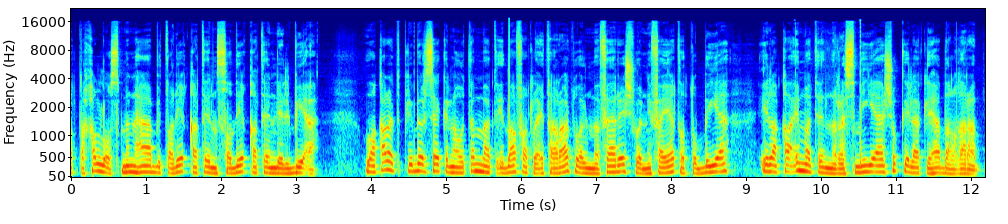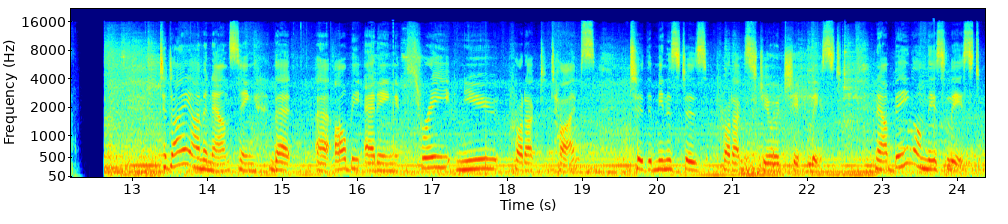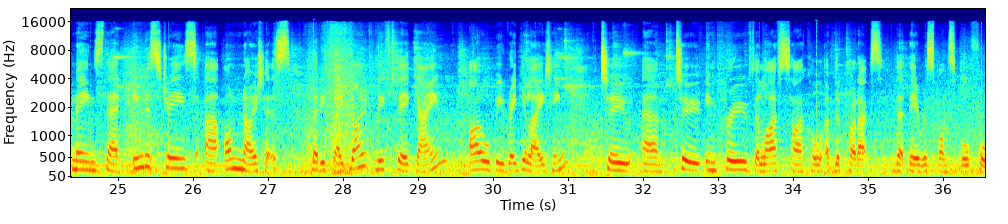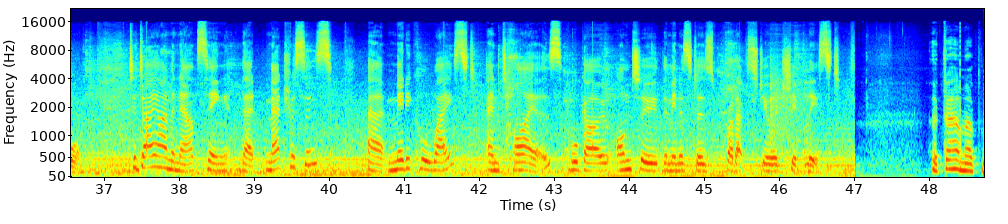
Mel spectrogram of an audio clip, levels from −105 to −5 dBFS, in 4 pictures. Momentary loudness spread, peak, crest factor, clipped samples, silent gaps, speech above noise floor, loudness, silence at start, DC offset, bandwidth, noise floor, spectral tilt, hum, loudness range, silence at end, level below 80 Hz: 5 LU; -12 dBFS; 14 dB; under 0.1%; 12.46-12.62 s; 31 dB; -26 LUFS; 0 s; under 0.1%; 16.5 kHz; -56 dBFS; -5.5 dB/octave; none; 2 LU; 0.05 s; -46 dBFS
